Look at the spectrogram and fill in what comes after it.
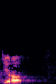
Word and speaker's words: جراب: كذلك يقول على الجراب لا تفتح الجراب، والجراب بكسر الجيم ولا ليس بفتحها، لا تفتح الجراب ولا تكسر القصة، وهكذا.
